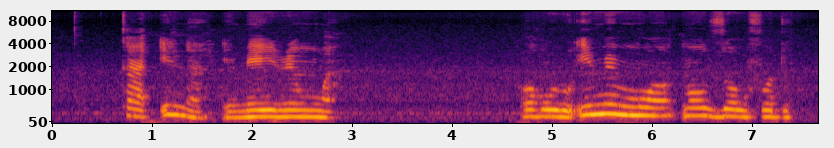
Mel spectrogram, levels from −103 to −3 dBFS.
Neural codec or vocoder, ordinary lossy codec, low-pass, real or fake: none; none; none; real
